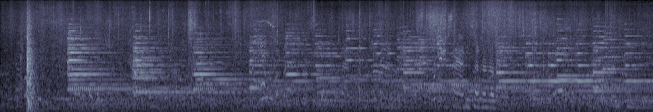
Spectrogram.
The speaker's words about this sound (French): Moi, pour travailler au pied du beffroi, je ne regarde pas ma montre, j'écoute, j'entends les ritournelles, j'entends les cloches sonner les heures, sonner les demi-heures. C'est toujours un élément indispensable dans la vie de la ville.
